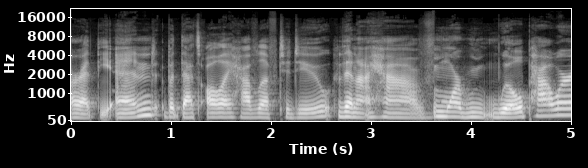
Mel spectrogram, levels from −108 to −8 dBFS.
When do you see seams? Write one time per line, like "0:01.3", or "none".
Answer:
0:02.6
0:03.6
